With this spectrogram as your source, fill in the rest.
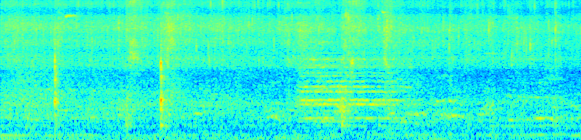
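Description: Dried fish being stirred lightly into a simmering brinjal kuzhambu, a soft bubbling sizzle with scraping spoon strokes and a few clinks, while a person talks throughout.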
